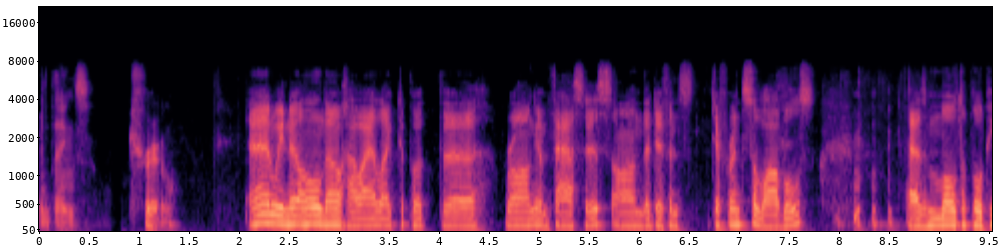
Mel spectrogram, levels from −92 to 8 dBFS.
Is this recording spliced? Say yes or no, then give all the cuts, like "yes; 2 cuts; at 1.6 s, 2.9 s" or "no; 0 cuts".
no; 0 cuts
